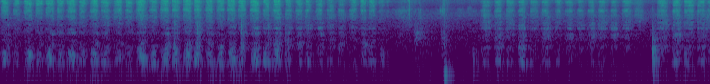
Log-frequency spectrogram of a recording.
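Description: A black wooden colored pencil scratches and rubs back and forth across a paper coloring book page resting on a table, while the other hand, with red nails, holds the page. Soft, rapid, rhythmic scratchy strokes fade to a quieter stretch midway. A couple of sharper low thumps stand out as the pencil presses or taps against the paper.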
